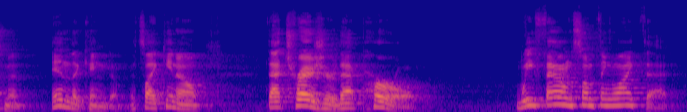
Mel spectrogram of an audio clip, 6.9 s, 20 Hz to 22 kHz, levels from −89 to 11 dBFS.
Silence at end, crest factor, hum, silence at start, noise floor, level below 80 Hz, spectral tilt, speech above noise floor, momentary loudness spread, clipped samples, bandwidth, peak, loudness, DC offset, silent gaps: 0.2 s; 22 dB; none; 0 s; -75 dBFS; -78 dBFS; -5 dB/octave; 39 dB; 16 LU; under 0.1%; 15.5 kHz; -16 dBFS; -36 LUFS; under 0.1%; none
